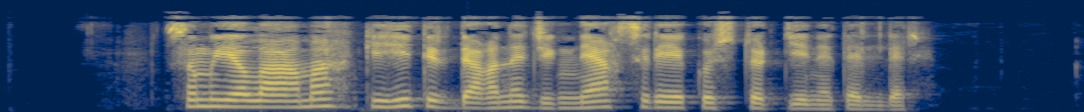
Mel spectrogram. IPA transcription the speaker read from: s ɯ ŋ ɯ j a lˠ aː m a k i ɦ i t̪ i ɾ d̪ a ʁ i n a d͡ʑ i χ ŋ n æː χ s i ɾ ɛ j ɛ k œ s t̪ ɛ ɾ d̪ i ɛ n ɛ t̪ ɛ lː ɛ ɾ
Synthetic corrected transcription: s ɯ m ɯ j a lˠ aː m a k i ɦ i t̪ i ɾ d̪ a ʁ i n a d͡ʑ i ŋ n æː χ s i ɾ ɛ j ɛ k œ s t̪ œ ɾ d̪ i ɛ n ɛ t̪ ɛ lː ɛ ɾ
